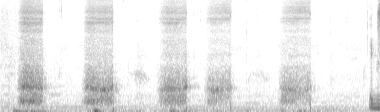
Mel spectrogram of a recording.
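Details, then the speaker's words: Vocal imitation of a holosystolic mitral regurgitation murmur with a premature beat: steady whooshes, one early beat, and no change in murmur intensity after the compensatory pause. "the beat after the premature beat has lots of time for ventricular filling and now when it contracts the volume is going to be a much greater volume of blood and it makes a louder sound here's what you hear with a premature beat in mitral"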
